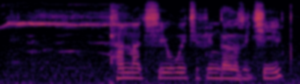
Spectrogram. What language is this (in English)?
Venda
